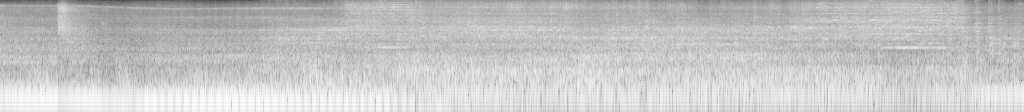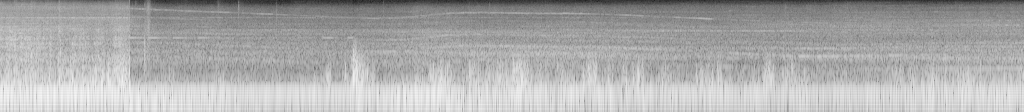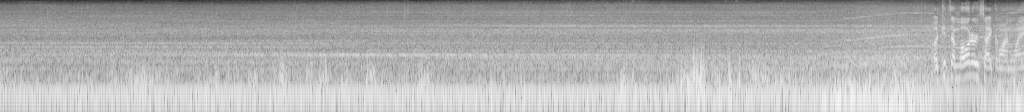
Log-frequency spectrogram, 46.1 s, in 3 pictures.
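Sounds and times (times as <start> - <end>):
freight cars rolling: 0.0 - 24.9
diesel locomotive engine hum: 0.0 - 46.0
high squealing tones: 1.2 - 27.6, 29.8 - 46.0.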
